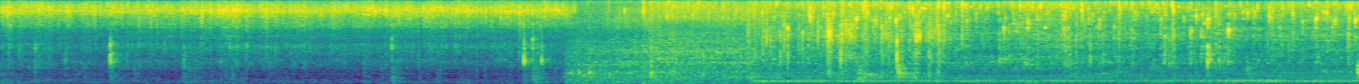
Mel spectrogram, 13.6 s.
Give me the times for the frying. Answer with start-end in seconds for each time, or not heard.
0.0-13.5.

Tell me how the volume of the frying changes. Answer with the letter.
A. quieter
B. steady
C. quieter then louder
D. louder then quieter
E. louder
B.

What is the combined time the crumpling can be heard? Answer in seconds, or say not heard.
2 s.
